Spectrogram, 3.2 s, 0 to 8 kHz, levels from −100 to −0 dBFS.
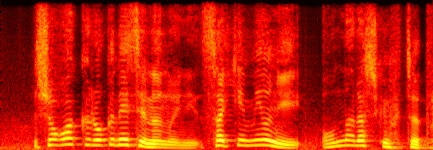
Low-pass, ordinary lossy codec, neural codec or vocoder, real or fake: none; none; codec, 16 kHz, 1 kbps, X-Codec, HuBERT features, trained on LibriSpeech; fake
